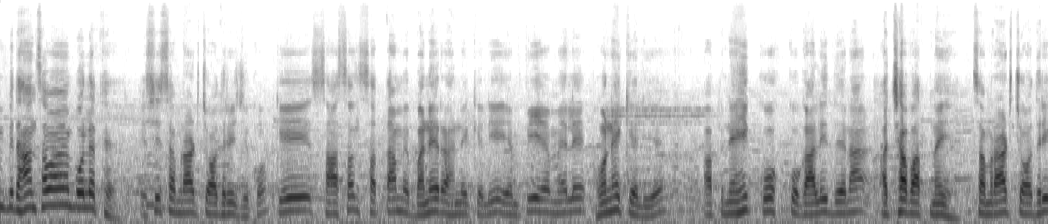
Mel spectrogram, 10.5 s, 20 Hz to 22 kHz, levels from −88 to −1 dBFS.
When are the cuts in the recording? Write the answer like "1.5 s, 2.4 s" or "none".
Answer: 2.7 s, 5.9 s, 8.7 s, 9.7 s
